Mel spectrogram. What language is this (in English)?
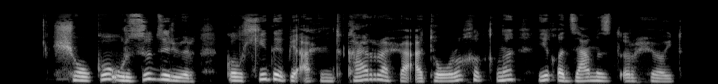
Abkhazian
